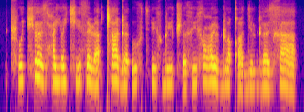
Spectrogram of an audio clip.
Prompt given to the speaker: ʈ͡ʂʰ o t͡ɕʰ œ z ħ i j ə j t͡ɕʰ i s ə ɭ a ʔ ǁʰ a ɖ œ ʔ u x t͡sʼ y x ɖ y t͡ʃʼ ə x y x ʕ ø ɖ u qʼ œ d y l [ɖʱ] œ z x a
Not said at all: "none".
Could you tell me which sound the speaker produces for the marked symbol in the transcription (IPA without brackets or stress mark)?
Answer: ɖʱ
